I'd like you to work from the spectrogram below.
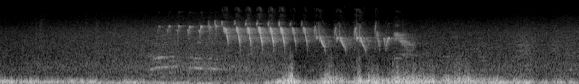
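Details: Adult male common chaffinch (Fringilla coelebs) singing emphatically on St. Aubin island, Angers, Pays de la Loire, France, 6 May 2011: one bright, descending rattle of notes speeding up to a quick flourish, under three seconds, over low wind rumble.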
